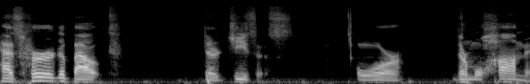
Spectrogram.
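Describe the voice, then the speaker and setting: Speaking very slowly, a man's pitch swings very widely in a dry, close recording with no echo. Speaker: witchcraft practitioner and minister. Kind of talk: weekly broadcast talk on religion.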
